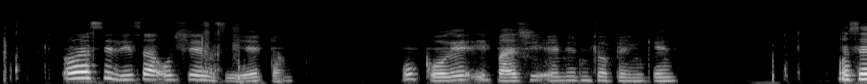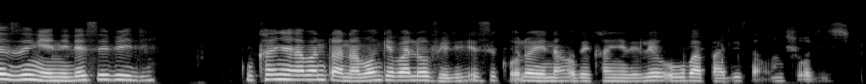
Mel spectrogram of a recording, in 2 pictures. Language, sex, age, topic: North Ndebele, female, 25-35, education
